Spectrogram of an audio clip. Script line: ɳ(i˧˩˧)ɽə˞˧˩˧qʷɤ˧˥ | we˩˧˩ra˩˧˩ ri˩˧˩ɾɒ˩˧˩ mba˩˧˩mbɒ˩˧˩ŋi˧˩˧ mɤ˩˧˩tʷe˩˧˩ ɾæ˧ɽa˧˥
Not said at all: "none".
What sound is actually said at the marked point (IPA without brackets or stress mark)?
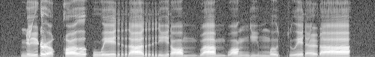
i˧˥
